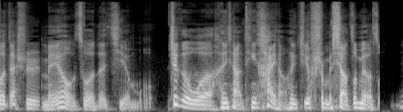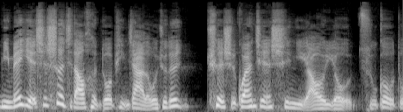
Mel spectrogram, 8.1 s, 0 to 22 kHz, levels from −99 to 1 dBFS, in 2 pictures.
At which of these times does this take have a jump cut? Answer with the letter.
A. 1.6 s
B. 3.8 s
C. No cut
B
